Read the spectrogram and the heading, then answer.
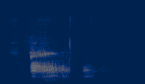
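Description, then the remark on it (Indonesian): A hungry person's stomach growls in two short, tonal gurgling bursts, the first longer and louder, the second fainter, against an otherwise quiet background. “Perut gue.”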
